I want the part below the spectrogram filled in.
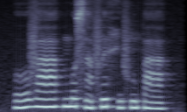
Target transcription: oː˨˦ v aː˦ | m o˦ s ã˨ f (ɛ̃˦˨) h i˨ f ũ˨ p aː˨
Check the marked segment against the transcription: incorrect: ɛ̃˦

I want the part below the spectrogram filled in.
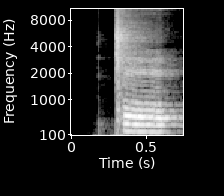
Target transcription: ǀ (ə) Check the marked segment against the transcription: incorrect: ɛ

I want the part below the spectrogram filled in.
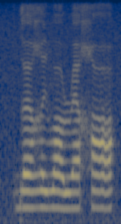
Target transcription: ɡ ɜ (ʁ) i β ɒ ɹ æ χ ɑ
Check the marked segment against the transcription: correct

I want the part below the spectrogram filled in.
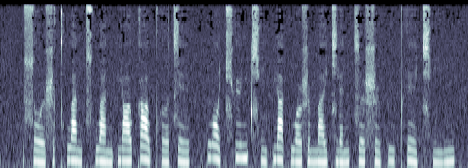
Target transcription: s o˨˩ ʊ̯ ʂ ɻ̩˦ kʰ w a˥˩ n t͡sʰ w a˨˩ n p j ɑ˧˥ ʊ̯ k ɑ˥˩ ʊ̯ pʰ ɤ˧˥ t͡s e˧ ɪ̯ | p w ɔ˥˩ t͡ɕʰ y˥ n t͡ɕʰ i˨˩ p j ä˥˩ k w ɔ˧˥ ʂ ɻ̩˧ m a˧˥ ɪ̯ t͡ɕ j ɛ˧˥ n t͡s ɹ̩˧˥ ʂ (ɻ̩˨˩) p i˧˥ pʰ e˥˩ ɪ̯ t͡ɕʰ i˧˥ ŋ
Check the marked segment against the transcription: correct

